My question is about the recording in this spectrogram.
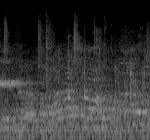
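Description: Background voices of spectators talking among themselves, with a short, steady high-pitched tone at the very start.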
